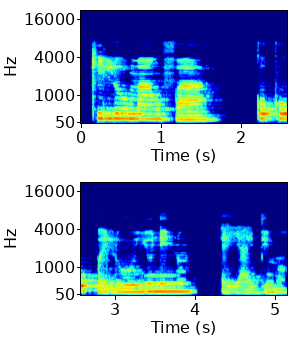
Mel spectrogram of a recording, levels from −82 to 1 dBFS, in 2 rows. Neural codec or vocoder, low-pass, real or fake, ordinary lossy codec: none; 7.2 kHz; real; none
